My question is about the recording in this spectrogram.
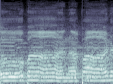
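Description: Carnatic-style devotional song: a solo voice singing with sliding, ornamented pitch over a steady drone, with a couple of drum strokes.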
